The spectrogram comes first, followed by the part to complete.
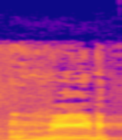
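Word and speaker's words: read: हमें कहना चाहिए रीड, रेड, रेड। क्या पढ़ेंगे, रेड। तो याद रखना रीड नहीं कहेंगे। A novel is being रेड, spelling वही है। अब रीड नहीं पढ़ते, इसको रेड पढ़ते हैं।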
